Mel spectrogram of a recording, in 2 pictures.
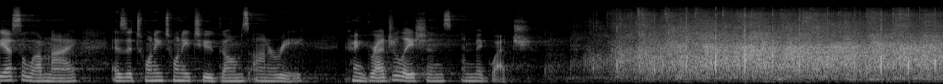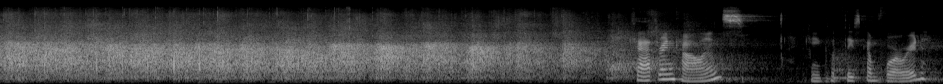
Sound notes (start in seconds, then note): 5.6 applause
